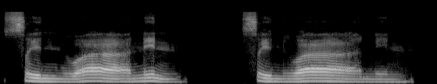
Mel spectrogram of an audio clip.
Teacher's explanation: di sini ya nun sukun bertemu dengan wau nah ini ya nun sukun bertemu wau itu dibaca dengan izhar ya Bukan dibaca dengan Idam karena di situ terjadi di dalam satu kata yang sama yaitu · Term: izhar mutlak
